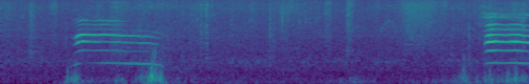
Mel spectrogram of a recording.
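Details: Spring courtship among feral cats living in the mountains: one sustained flat yowl followed a few seconds later by the start of another, with low thumping and rustling noise beneath.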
